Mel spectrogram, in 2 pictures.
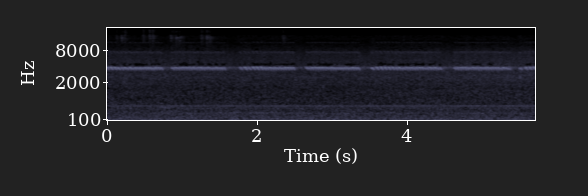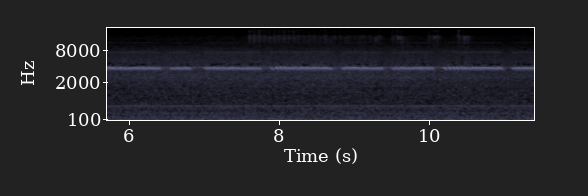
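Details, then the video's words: High, continuous cricket trill recorded on a summer night in a quiet New South Wales town, Australia, pulsing in bursts of about a second separated by tiny breaks, a fainter overtone higher up, no other clear sounds. "Pure Cricket Sounds at Night"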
